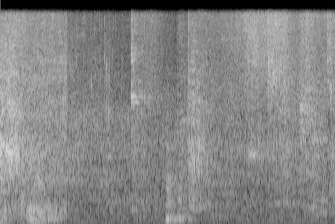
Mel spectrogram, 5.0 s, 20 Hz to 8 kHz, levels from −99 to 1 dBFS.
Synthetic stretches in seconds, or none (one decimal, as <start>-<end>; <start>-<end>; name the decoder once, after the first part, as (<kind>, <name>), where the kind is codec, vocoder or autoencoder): none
